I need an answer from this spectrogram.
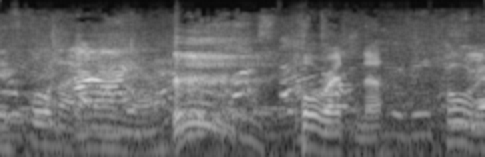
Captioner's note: gasps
